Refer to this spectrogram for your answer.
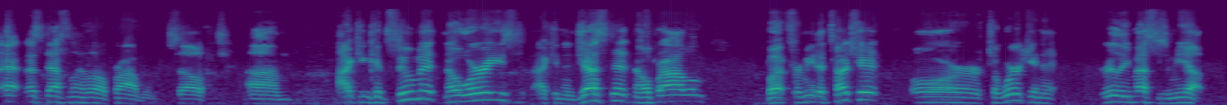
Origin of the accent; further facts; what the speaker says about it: Detroit, Michigan, United States; now in Grayling, United States; I'm from Detroit area. Um, I now live in Grayling.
